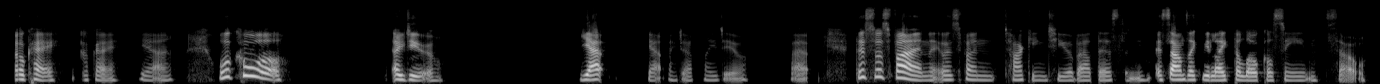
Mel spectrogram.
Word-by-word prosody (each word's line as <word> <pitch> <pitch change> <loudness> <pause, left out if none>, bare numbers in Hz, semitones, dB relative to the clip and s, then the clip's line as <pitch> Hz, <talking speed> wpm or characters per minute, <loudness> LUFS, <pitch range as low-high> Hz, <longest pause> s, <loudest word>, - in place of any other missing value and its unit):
Okay. 220 -4 0 0.2
Okay. 210 -2 -9 0.2
Yeah. 205 -2 -11 0.5
Well, 330 +5 +3
cool. 340 - +4 1.1
I 230 -2 +5
do. 185 -3 -1 1.4
Yep. 225 +1 +6 0.4
Yep, - - -10
I 210 - -14
definitely 195 +1 -15
do. 220 +1 -13 0.4
But, - - -10 0.4
this 330 +2 0
was 350 -4 0
fun. 225 -11 +6
It - - -8
was 210 0 -6
fun 205 -3 -6
talking 210 -2 -8
to 195 - -13
you 185 0 -8
about 185 0 -8
this, 195 +1 -7
and 215 +5 -11
it 210 - -5
sounds 220 -1 +7
like 210 0 0
we 205 - +3
like 195 0 +2
the 205 - +1
local 185 0 -1
scene. 185 0 -11
So - - -9
210 Hz, 150 wpm, -22 LUFS, 195-225 Hz, 1.4 s, sounds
